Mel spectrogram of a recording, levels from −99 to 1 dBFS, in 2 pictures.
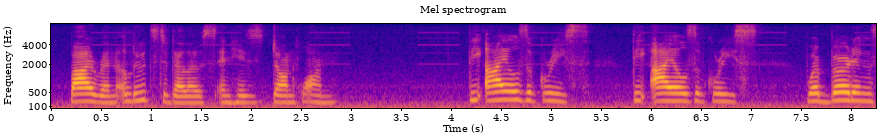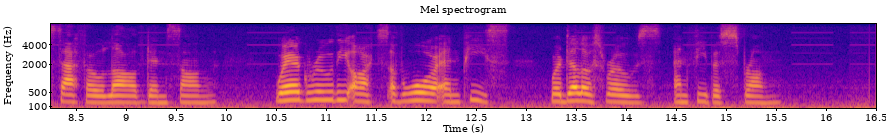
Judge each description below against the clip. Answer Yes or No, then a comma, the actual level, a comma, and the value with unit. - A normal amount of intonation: Yes, average, 3.4 semitones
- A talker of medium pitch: No, high, 215 Hz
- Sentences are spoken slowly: Yes, slow, 130 wpm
